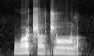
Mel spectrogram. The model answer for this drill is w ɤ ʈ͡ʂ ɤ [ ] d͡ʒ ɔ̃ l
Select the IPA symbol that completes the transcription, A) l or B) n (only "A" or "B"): A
